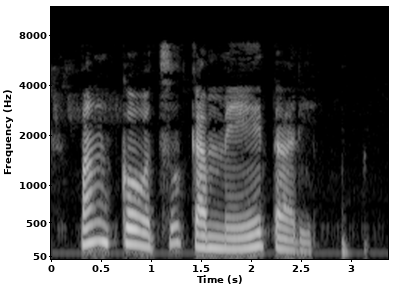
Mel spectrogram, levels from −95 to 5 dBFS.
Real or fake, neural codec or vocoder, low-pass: real; none; 7.2 kHz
